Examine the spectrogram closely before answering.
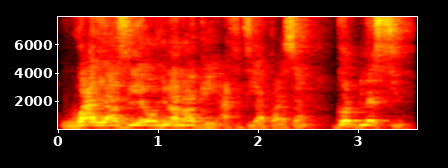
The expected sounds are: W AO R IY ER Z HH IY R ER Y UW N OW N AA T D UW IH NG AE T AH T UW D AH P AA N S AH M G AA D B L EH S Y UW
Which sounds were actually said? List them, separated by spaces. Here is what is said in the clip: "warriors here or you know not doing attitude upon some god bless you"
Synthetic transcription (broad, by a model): W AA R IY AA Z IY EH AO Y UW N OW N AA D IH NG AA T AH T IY AH P AA N S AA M G AA D B L EH S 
